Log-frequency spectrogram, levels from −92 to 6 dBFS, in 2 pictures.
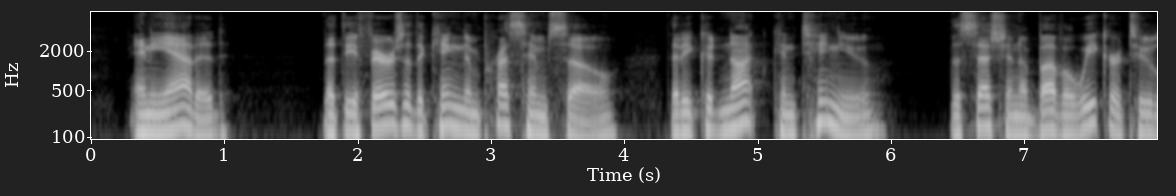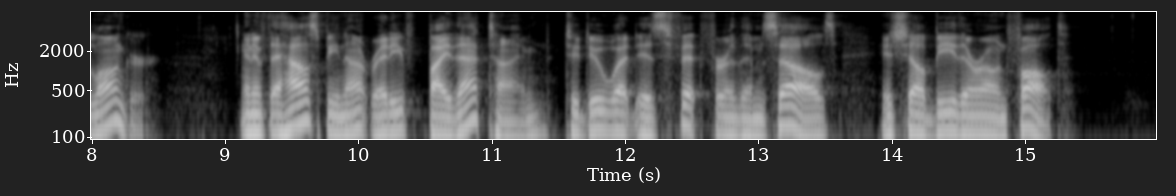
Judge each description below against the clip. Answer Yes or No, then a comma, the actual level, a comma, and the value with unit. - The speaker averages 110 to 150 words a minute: No, average, 180 wpm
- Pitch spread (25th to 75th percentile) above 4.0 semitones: No, average, 3.7 semitones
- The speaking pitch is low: Yes, low, 110 Hz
